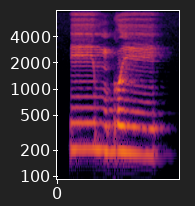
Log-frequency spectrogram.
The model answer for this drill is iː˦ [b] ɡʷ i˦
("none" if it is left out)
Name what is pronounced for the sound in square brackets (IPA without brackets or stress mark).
m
